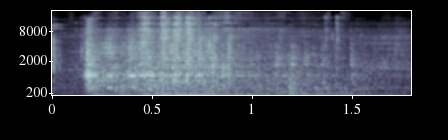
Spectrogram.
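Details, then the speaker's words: Mercury 90 two-stroke outboard, first cold start after repairs, primer ball pumped: short crank bursts into a few rough firing beats then fades without catching; hard cold start. "Oh yeah, she doesn't want to start today. Uh-oh. Try this throttle a little bit. She really doesn't want to start, guys. Hey guys, so I'm noticing right about here that it doesn't like cold starts."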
